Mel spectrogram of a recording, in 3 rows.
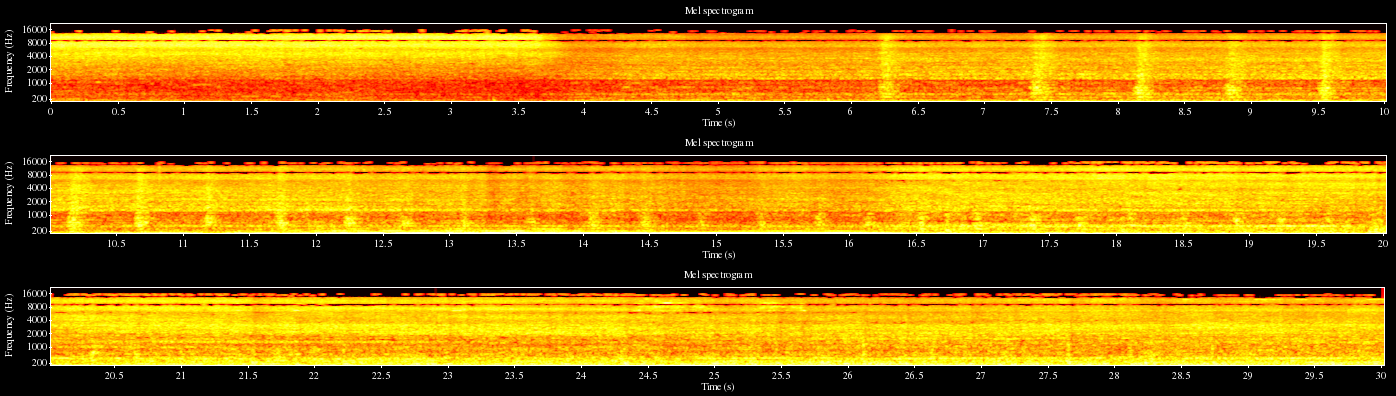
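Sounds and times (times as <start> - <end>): train wheels clattering on rails: 6.2 - 6.6, 7.2 - 30.0.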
